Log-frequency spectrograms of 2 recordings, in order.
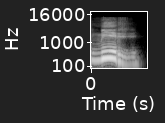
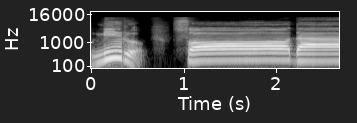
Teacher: মির সদা, বানান করে দিলাম মিম র জের মির। মির বলে মুখটা একটু শেষ টাইমে গোল করে আসছি, কারণ র সাকিনের ডান দিকে জের আছে কিন্তু পরে সদ এসছে, ছয়টি অক্ষরের মধ্যে সদ এসছে, রকে পুর করে পড়বো মির সদা।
